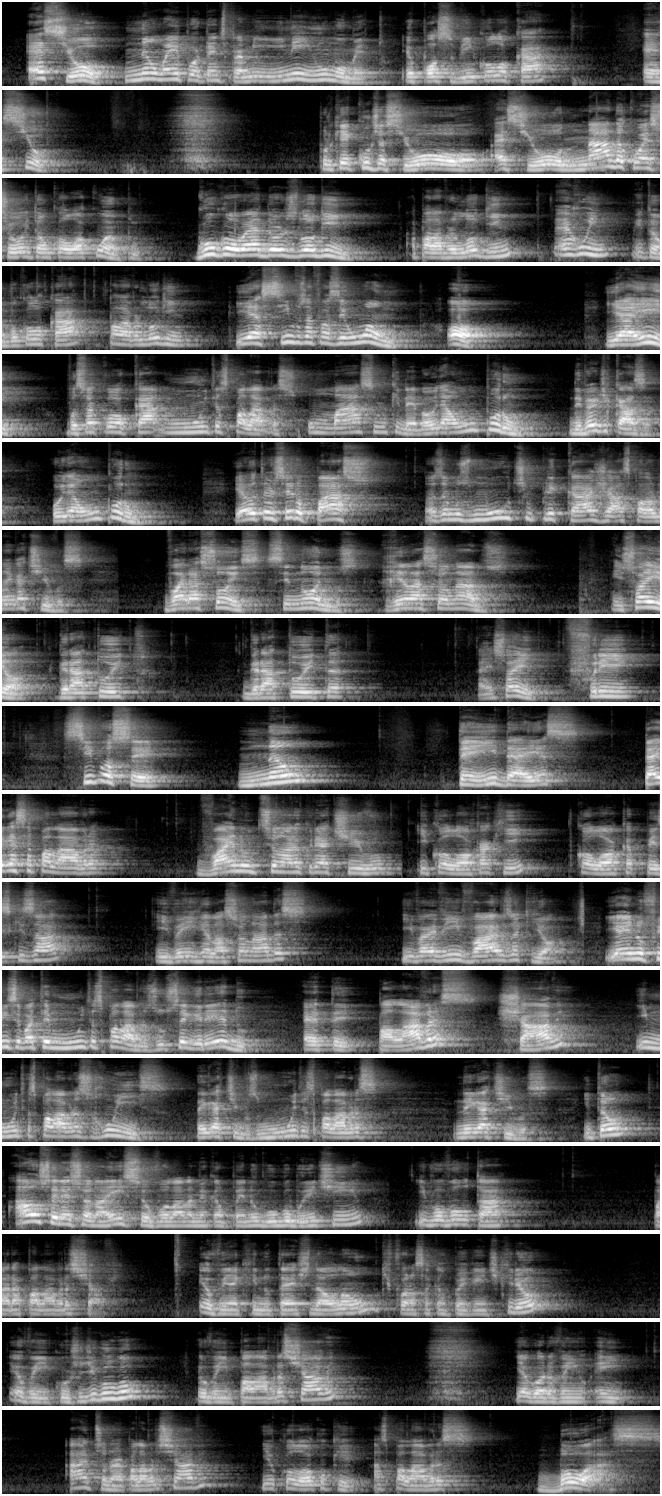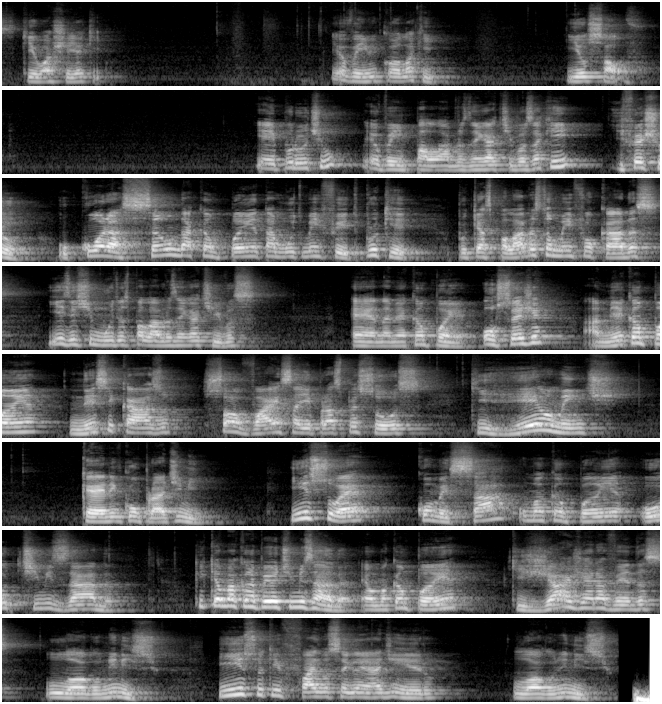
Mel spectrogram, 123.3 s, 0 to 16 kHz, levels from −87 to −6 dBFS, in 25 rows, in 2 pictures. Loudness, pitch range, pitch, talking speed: -20 LUFS, 145-200 Hz, 165 Hz, 150 wpm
